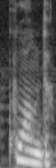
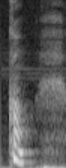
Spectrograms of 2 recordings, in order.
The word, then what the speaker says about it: quand: Donc Q + U, vous produisez le son K. Ensuite, on ne prononce pas la dernière consonne, on ne dit pas quand, d'accord ? On dit tout simplement quand.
